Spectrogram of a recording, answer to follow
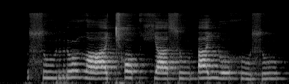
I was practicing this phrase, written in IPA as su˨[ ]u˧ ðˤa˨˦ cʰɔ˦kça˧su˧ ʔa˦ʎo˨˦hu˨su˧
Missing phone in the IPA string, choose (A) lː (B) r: B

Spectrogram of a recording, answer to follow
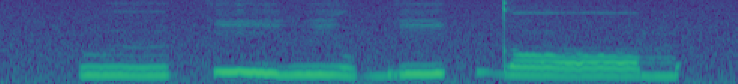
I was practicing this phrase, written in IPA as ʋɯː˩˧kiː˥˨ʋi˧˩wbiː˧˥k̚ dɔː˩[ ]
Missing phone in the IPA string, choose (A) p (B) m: B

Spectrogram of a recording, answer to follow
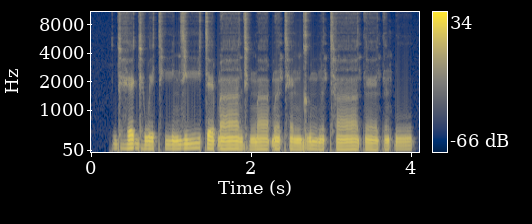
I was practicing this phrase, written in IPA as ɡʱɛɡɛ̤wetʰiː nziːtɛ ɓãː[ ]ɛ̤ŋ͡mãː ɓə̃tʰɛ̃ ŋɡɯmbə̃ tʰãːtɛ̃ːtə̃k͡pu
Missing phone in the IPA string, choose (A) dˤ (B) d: B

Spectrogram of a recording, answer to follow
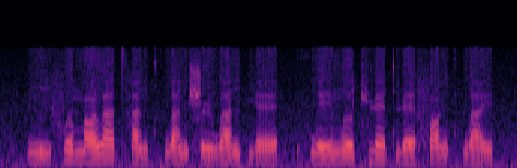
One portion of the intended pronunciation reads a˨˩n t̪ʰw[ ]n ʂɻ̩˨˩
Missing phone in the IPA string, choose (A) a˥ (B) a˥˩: B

